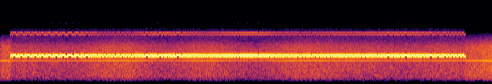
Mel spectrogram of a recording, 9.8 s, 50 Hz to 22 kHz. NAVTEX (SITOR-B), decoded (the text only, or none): ZCZC FA90 FIRING EXERCISE 27 1700 UTC WITHIN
